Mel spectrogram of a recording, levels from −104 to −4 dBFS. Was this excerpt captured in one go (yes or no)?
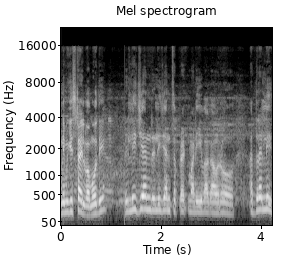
no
